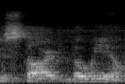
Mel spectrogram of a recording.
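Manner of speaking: slowed down, deliberate, carefully spelled-out delivery. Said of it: "I'll break this down and I'll speak slower".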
